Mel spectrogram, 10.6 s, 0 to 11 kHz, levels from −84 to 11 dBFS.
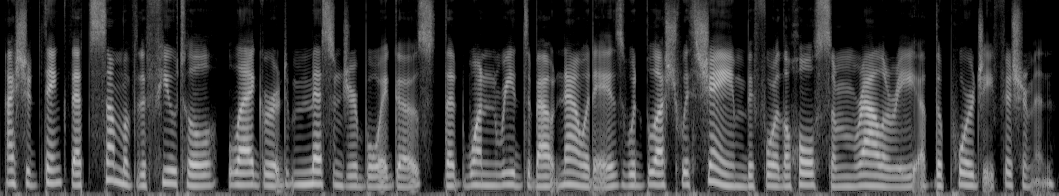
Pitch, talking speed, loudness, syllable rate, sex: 190 Hz, 165 wpm, -19 LUFS, 4.7 syllables/s, female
